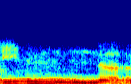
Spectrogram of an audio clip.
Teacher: Yang paling atas sekali adalah nun dan juga mim, antaranya yang bersabdu. Jadi inna kena tahan betul-betul dulu baru lepas. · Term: wajibul ghunnah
